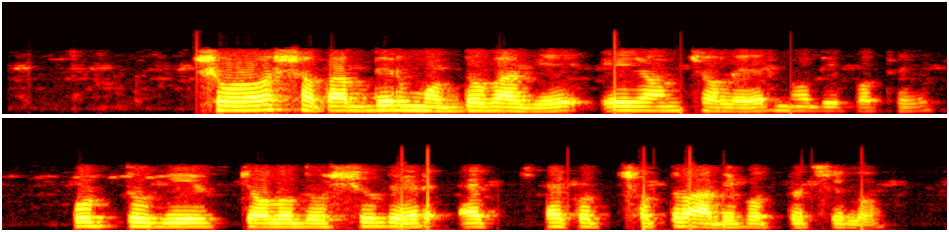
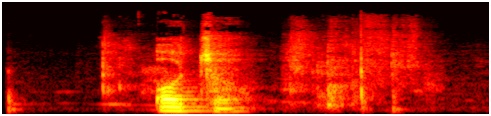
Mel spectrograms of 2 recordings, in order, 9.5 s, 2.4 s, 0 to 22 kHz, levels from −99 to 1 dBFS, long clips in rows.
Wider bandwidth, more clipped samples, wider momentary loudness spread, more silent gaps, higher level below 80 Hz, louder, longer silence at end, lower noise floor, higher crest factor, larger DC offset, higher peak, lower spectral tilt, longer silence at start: second, 6.6 kHz vs 14 kHz; neither; second, 12 LU vs 25 LU; neither; first, -56 dBFS vs -70 dBFS; first, -17 LUFS vs -21 LUFS; about the same, 0.35 s vs 0.45 s; first, -58 dBFS vs -48 dBFS; second, 16 dB vs 22 dB; neither; about the same, -2 dBFS vs -4 dBFS; first, -8 dB/octave vs -5 dB/octave; first, 0.95 s vs 0.5 s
